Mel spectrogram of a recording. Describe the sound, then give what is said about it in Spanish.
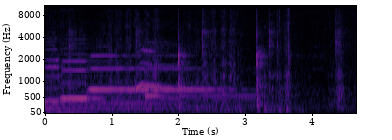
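Cats meow in drawn-out, wavering cries at moderate volume as they are fed on a terrace, followed by soft rubbing and a few sharp knocks and clatters. “Le pone de comer a los gatos y saca un catalejo.”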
